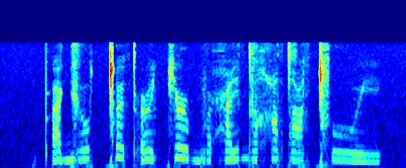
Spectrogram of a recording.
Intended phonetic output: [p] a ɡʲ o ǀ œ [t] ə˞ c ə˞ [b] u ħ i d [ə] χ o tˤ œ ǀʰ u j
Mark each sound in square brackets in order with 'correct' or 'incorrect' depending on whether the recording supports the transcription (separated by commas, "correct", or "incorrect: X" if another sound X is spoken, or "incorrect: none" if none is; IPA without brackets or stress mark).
incorrect: pʼ, incorrect: tʼ, correct, correct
